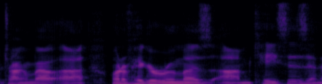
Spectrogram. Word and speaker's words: Higuruma: Apparently, I've been saying the name wrong. I've been saying Higurama. I have no idea why. It's spelled out as Higuruma.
